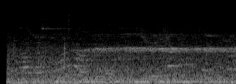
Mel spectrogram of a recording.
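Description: City street background noise with a high, steady whistle-like tone that comes in just under a second in and is held unbroken for over a second.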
